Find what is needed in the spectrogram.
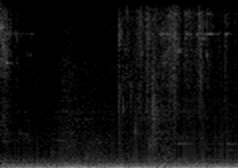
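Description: Faint light metallic jingling in the second half, over a steady low rumble.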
